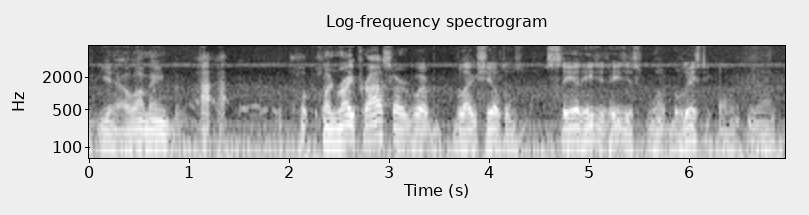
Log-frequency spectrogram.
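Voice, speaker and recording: A man at a moderate pace and fairly low pitch, with ordinary pitch variation, audible room echo and noticeable background noise. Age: 60s. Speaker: country singer. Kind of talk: casual interview. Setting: outdoors on a patio. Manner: halting, repeats words.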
